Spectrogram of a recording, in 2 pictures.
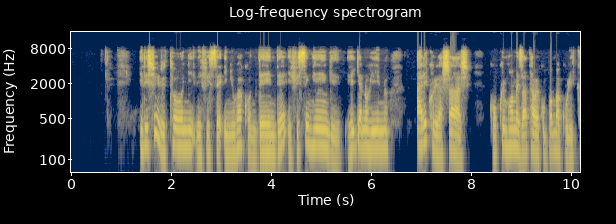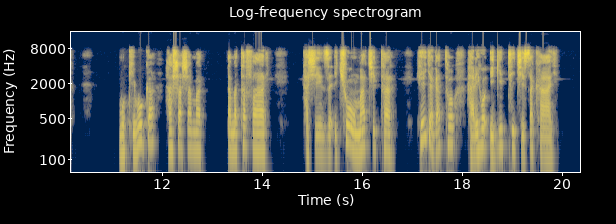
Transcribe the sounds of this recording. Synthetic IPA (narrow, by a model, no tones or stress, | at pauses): iɾiʃiɾiɾitʰo̞ːɲiɾifise̞ʔiɲuβakʰo̞nde̞ːnde̞ʔifisiŋ̥iːŋɡihiɟanohiːnu | aɾikʰo̞ɾiɾaʃaːʒe | kukwiːmho̞mezataːŋɡwekubwamaɡuɾikʰḁ | mukʰiβuɡa | haʃaʃa | amatʰafaːɾi | haʃiːnze̞ʔit͡ʃumat͡ʃitʰaɾa | hiɟaɡatʰo̞haɾiɦo̞ʔiɡitʰit͡ʃiːsakʰaːje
